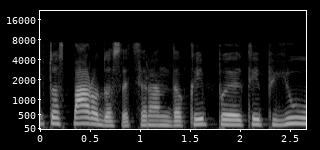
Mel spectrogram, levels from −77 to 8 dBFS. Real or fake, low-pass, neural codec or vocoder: real; 7.2 kHz; none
